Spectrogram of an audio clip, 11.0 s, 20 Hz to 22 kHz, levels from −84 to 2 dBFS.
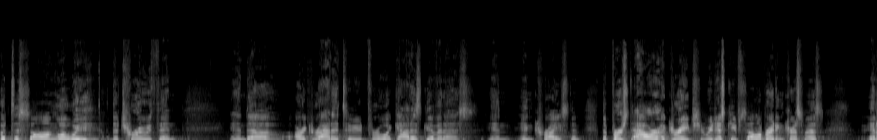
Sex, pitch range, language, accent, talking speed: male, 155-195 Hz, English, American, 180 wpm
